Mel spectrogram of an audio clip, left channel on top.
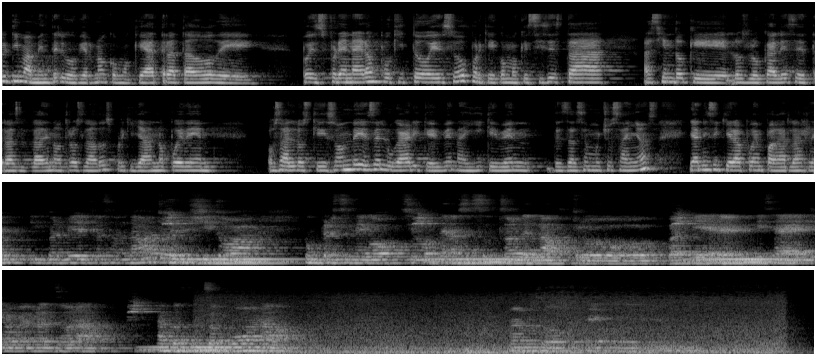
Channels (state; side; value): different; both; correlation 0.01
